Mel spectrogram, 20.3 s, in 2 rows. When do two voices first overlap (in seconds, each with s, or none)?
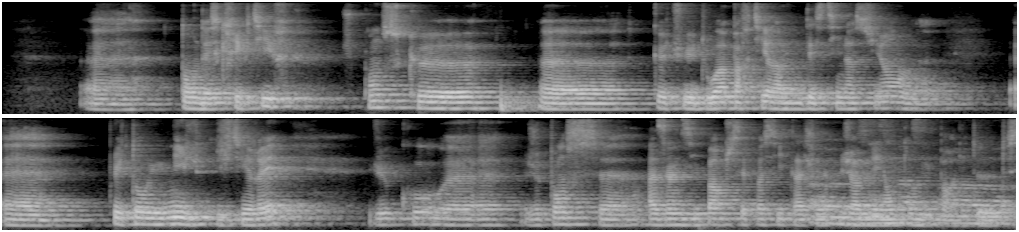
18.2 s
